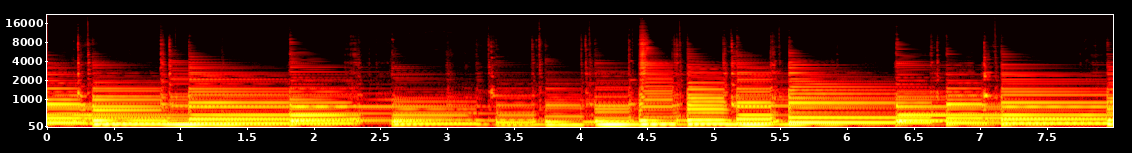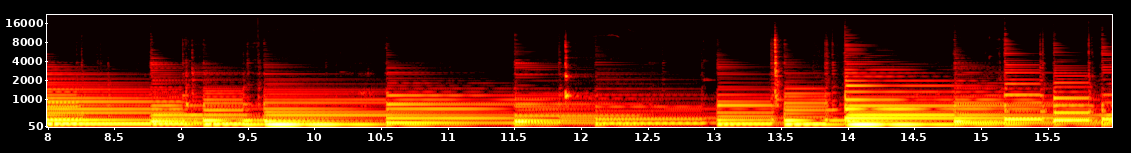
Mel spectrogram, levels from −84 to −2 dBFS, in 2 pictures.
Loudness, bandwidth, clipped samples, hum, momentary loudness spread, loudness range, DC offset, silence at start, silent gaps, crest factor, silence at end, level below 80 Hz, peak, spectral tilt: -18 LUFS; 7.8 kHz; under 0.1%; none; 14 LU; 5 LU; under 0.1%; 0 s; none; 16 dB; 0 s; -52 dBFS; 0 dBFS; -9.5 dB/octave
